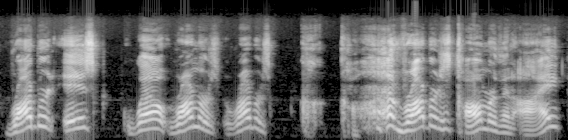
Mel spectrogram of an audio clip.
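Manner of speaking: high, loud incredulous squeal; squealing in playful disbelief; mock disbelief. Real, not acted. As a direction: act shocked at the claim. Reading chat claim in disbelief.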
